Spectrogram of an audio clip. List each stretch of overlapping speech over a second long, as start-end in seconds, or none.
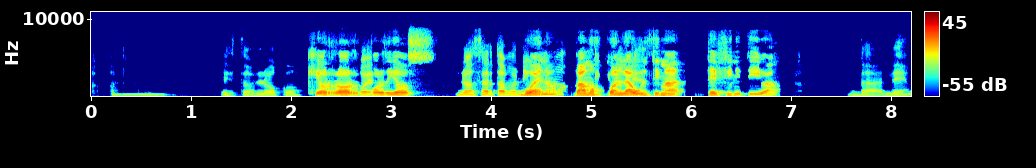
4.3-5.6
